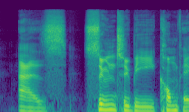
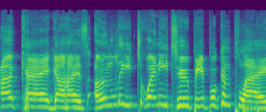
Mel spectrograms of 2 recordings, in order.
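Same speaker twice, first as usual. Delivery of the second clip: pompous official voice; 10 semitones higher, slower than usual. Pretend. Mocking the dork who made rules.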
